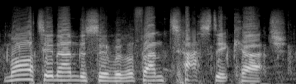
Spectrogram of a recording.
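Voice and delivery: high, loud, thrilled play-by-play; excited commentary. Real, not acted. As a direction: celebrate the catch as it happens. Continuing the excited call of the catch.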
